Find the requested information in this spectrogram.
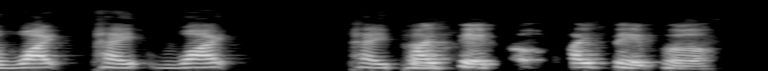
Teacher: You drop one sound of that, like white paper. You drop the T, yeah.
